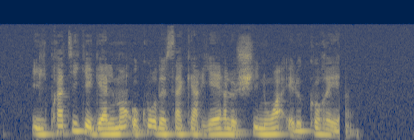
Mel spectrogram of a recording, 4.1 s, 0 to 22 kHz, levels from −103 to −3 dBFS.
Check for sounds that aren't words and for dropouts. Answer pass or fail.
fail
